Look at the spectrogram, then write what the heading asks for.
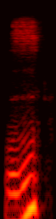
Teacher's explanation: it's a Z sound, z, and then it changes to an unvoiced fricative, an S sound, miles. And so you get that little hiss of S at the end.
